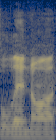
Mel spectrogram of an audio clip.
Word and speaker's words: Linall: Yes, they are pronounced Linaw to avoid confusion, because here in New Jersey there is also a Tom Linaw no relation.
